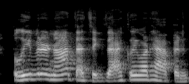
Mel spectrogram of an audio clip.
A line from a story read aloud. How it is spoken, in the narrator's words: Pops said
